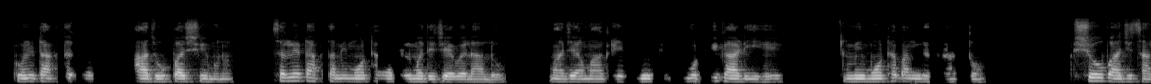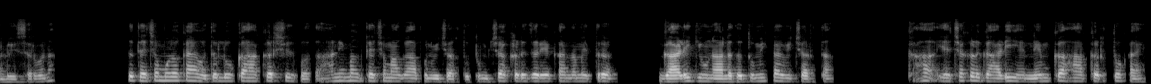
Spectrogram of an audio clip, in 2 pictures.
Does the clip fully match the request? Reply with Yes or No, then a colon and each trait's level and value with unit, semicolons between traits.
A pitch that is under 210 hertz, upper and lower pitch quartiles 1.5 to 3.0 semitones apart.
Yes: medium, 140 Hz; narrow, 2.5 semitones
